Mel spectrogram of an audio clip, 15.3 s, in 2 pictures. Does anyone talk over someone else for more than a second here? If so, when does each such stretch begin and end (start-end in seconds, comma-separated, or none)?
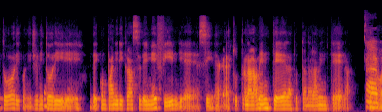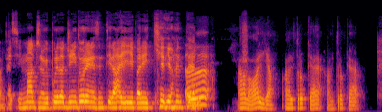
none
